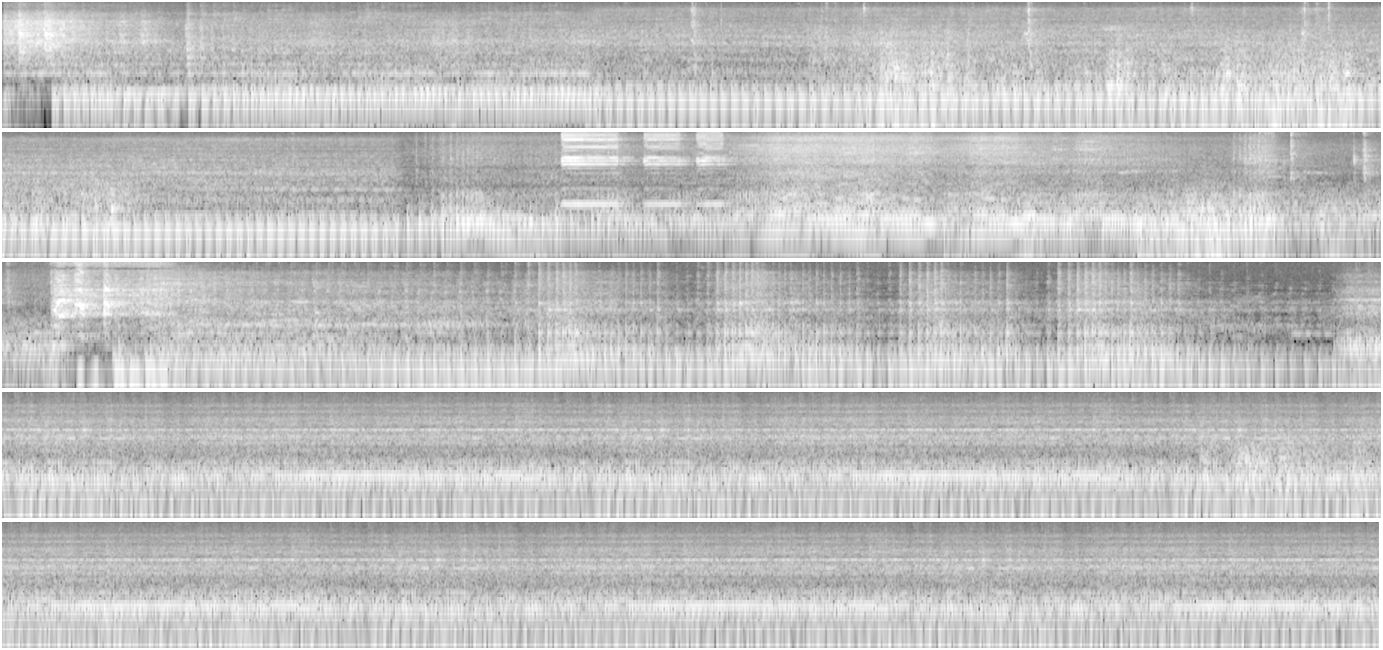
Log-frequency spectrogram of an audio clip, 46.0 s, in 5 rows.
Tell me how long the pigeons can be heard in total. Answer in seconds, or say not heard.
not heard.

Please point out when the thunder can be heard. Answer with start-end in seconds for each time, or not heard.
5.3-10.2, 15.4-18.9, 35.5-38.9.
